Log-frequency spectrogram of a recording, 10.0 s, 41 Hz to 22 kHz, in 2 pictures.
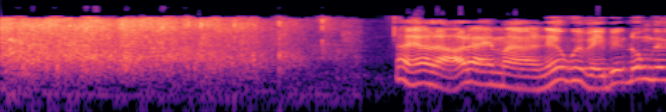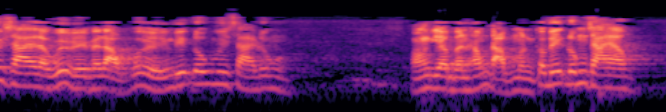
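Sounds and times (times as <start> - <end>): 
audience applause for a woman called up to the MC podium: 0.0 - 2.7
speech: 3.0 - 7.2, 8.1 - 9.8.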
